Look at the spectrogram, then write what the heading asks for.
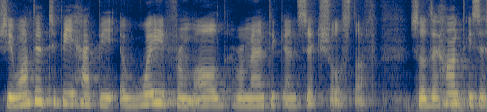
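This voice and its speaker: A woman with a non-native accent speaks at a fairly high pitch with lively intonation. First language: not English. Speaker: fan fiction commentator. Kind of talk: explainer monologue. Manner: halting.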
